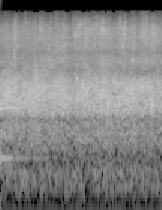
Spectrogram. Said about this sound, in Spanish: Entonces tenemos que entender, un fuerte aplauso Señor que Él es bueno.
